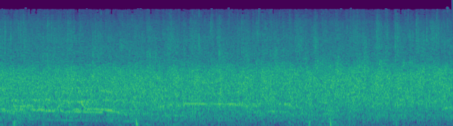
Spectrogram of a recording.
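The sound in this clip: Steady applause fills a church as the audience stands to welcome a guest to the stage, dense, loud clapping running without a break, with voices mixed into the din.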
